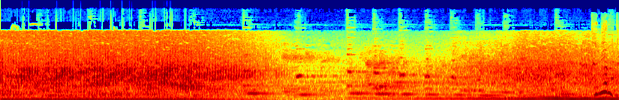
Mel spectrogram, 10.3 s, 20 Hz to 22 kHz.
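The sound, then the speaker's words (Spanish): A propeller airplane engine running, a 1918 Bristol aircraft: a loud, steady drone with a deep low hum throughout that eases slightly midway. Voices speak over it during the second half. “Dagoberto iniciaba el primero de los protocolos para partir a bordo del Bristol 4988”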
